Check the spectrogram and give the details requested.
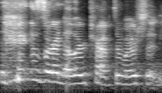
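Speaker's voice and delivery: words spoken through a laugh.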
